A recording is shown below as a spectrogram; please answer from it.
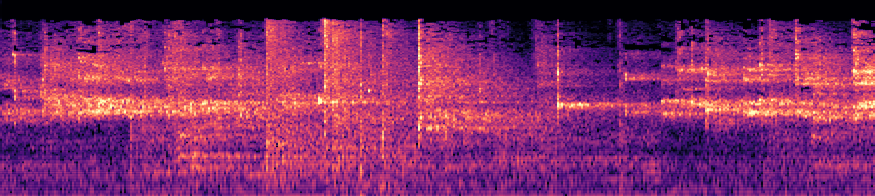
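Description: Badminton doubles rally: the shuttlecock is struck sharply by rackets several times in quick succession, over the voices of spectators in the hall.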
